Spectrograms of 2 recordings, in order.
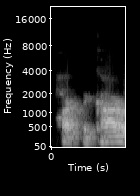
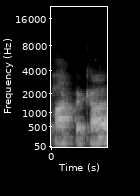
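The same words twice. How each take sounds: First: It is said in a standard American accent. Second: It is said in a Boston accent.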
